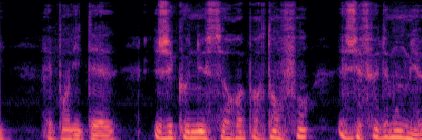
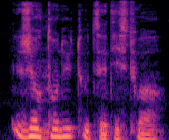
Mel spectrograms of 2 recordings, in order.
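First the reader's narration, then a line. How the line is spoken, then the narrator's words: Cold. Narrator (French): dit Olivia froidement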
